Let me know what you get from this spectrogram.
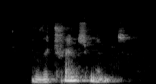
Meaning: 1. A curtailment or reduction 2. A curtailment or reduction.: An act of reducing expenses; economizing
- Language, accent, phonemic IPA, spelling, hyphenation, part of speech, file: English, Southern England, /ɹɪˈtɹɛn(t)ʃm(ə)nt/, retrenchment, re‧trench‧ment, noun, LL-Q1860 (eng)-retrenchment.wav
